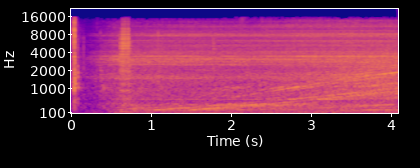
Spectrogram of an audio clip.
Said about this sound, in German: Und was Sie dann hören, ist ein fürchterliches Rauschen, aber das ist nur das Gebläse, was das von hinten kühl hält.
